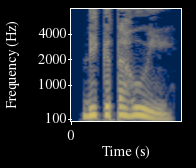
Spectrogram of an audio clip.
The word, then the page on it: diketahui: indonesian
